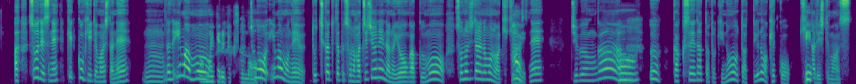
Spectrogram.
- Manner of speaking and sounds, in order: tapping
- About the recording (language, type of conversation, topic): Japanese, podcast, 昔好きだった曲は、今でも聴けますか？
